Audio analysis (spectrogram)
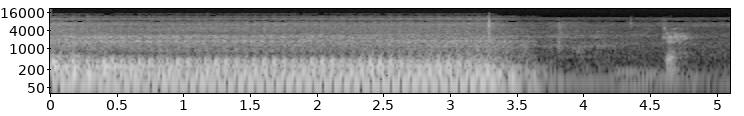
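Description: Honda CBR250RR motorcycle engine revving loudly and steadily for about three seconds, then cutting back to a low idle with brief clatter.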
